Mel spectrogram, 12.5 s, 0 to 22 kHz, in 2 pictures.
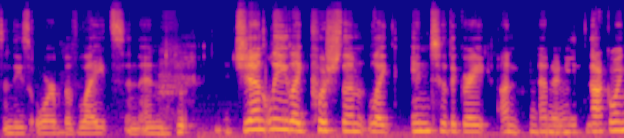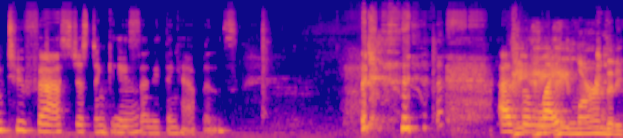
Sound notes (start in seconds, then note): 11.3 people chuckling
